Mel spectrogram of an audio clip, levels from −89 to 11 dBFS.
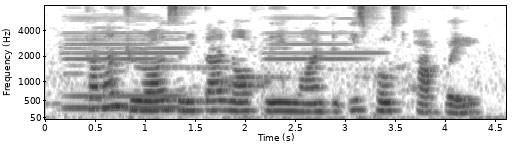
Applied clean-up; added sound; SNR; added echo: classical method Wiener filter.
